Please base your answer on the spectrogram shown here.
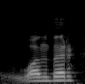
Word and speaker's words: Wandersborough: Beyond that, major cities are Wandersborough, pronounced Wanber, the Sailor City, a major port and home to many sailors, and Cardigan, home of the rich and powerful Garloy family.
